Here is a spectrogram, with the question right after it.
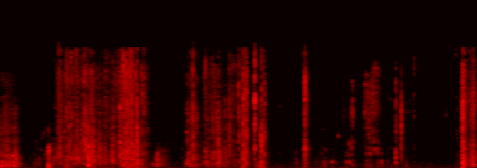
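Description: Long nails pinch and rub the individual plastic leaves of an artificial plant in a black pot, held close. The result is a string of crisp, bright crinkling and crunching bursts with quick scratchy rustles between them, mostly high in tone with very little low end.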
